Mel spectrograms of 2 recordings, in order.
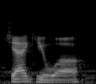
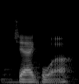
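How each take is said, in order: First: It is said with a British pronunciation. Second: It is said with an American pronunciation. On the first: "British pronounce it" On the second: "American pronounce it"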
